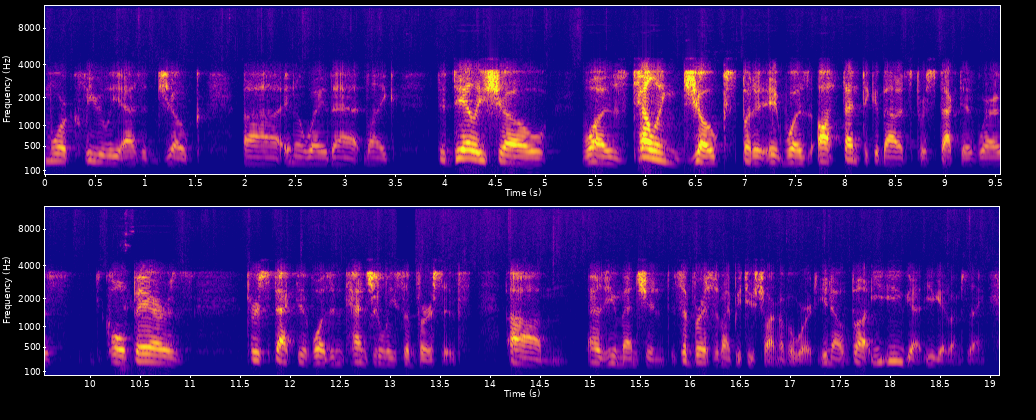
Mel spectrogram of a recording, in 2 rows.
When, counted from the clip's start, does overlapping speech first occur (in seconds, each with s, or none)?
none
